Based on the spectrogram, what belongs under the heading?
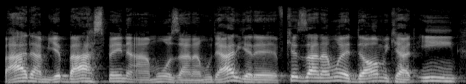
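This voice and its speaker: A man's voice: medium pitch, fairly bright tone. Man telling a humorous story. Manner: humorous, conversational. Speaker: host and storyteller. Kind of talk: narrated storytelling.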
